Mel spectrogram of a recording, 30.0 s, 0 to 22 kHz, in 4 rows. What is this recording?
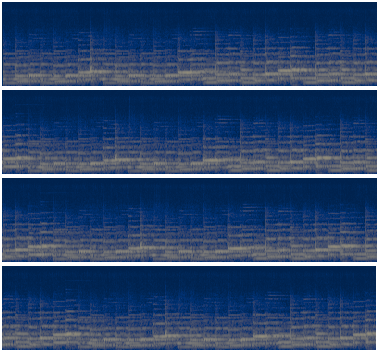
Music > Solo instrument
Piano loops 110 efect 4 octave long loop 120 bpm
120, 120bpm, free, loop, music, piano, pianomusic, reverb, samples, simple, simplesamples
